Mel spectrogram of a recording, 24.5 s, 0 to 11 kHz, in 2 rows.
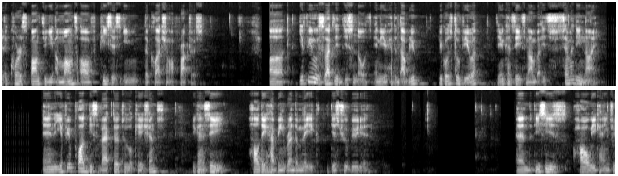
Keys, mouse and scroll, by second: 0.0 click, 5.7 click, 6.6 click, 6.8 click, 7.9 w, 10.9 middle click, 11.4-11.8 scroll up 2, 11.8 middle click, 12.2 click, 12.8 x, 12.8 middle click, 13.1-13.7 scroll down 3, 13.9 click, 15.5 middle click, 16.3 click, 23.3 click.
